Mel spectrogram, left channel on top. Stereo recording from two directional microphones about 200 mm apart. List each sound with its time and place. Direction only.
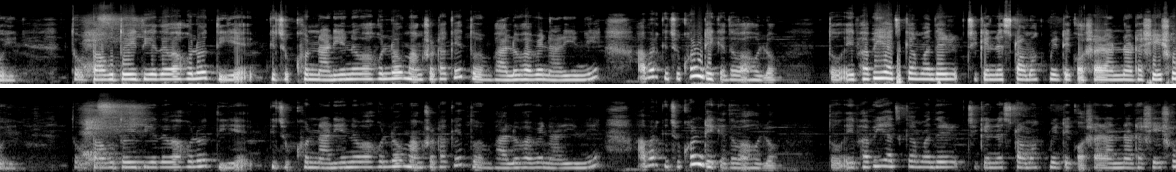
0.7 s speech: 40° left (ahead or behind)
